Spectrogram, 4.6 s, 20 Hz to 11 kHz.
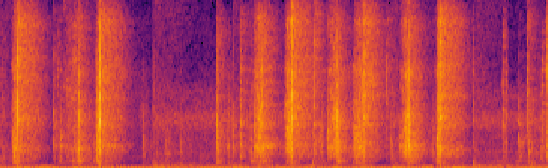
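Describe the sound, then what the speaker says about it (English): Mechanical clacks and snaps of the extended charging handle on a Cyma AKS-74U airsoft gun being pulled back and released repeatedly, crisp close metallic-plastic clicks in an irregular series, no voices. "Comes with the extended charging handle. It's very comfortable and easy to pull back."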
